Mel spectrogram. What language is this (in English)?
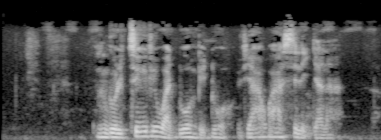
Kwasio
